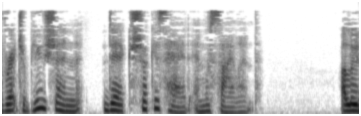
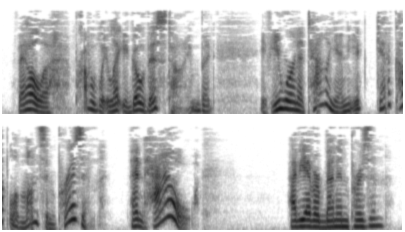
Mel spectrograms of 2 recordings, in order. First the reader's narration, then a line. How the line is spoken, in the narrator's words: Swanson laughed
